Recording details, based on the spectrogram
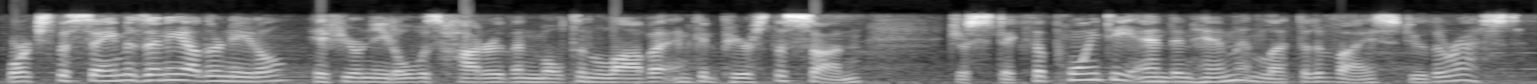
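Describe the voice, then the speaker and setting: A man's voice: on the high side, lively intonation, fast talker, dull audio, close to an everyday voice. Male actor as wisecracking genius hero, glib, sarcastic, protective, video game dialogue, long reverb, music behind. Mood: breezy, sardonic. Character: wisecracking genius superhero inventor, sardonic but protective.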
